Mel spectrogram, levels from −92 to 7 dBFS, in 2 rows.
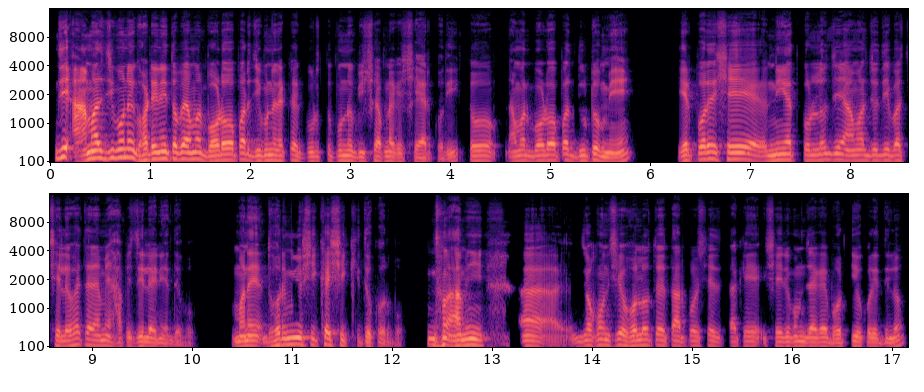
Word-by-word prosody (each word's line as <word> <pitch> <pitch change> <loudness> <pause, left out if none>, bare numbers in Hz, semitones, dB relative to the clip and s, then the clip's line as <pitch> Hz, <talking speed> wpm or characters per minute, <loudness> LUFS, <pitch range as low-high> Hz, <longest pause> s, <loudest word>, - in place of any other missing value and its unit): জি, 205 - +7 0.2
আমার 175 +3 +8
জীবনে 195 +2 +4
ঘটেনি। 155 +5 +5
তবে 160 0 +6
আমার 155 - +3
বড় 120 +2 +5
আপার 145 0 +1
জীবনের 125 +1 0
একটা 130 - -4
গুরুত্বপূর্ণ 110 +3 -4
বিষয় 105 0 -3
আপনাকে 105 -2 -3
শেয়ার 90 -1 -2
করি। 85 +3 -6 0.2
তো - - -2 0.4
আমার 120 +1 -2
বড় 120 +1 +2
আপার 135 +1 -2
দুটো 120 +3 0
মেয়ে। 100 +1 +1 0.6
এরপরে 150 +6 +2
সে 155 -1 +4 0.4
নিয়াত 135 +1 +2
করল 125 +1 -2
যে, - - +1
"আমার 125 +1 -2
যদি 125 0 -3
এবার 125 0 -1
ছেলে 115 -1 -1
হয়, 145 - -2
তাইলে 130 -3 0
আমি 120 - -1
হাফিজ 100 0 -8
লাইনে 95 -3 -2
দেব।" 70 - -11 0.5
মানে 115 +1 +3 0.2
ধর্মীয় 145 +5 +4
শিক্ষায় 130 -5 0
শিক্ষিত - - -7
করব। - - -8 0.4
তো - - -4 0.2
আমি 135 +3 +4 0.5
অ্যা 120 0 +1 0.5
যখন 125 +2 -2
সে 135 - -1
হলো 120 +2 +2
তো - - -2 0.2
তারপরে 115 0 -4
সে 120 - -6 0.2
তাকে 105 +1 -7 0.2
সেই 105 - -4
রকম 110 +1 -3
জায়গায় 105 0 0
ভর্তিও 95 +4 -3
করে 100 -1 -2
দিল। 95 +1 -2
120 Hz, 200 wpm, -22 LUFS, 105-135 Hz, 0.6 s, আমার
